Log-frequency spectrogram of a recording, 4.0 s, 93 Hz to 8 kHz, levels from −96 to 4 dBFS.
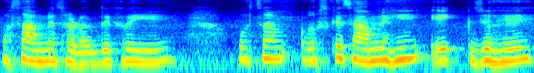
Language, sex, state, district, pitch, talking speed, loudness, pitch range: Hindi, female, Bihar, Kishanganj, 200 Hz, 225 wpm, -32 LUFS, 195-215 Hz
